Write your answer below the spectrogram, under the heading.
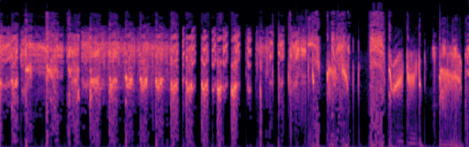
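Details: Sound for calling swiftlets in, made of overlapping buzzy, twittering chirps in a busy, nearly unbroken chatter, with a few rising and falling squeaky notes toward the end.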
